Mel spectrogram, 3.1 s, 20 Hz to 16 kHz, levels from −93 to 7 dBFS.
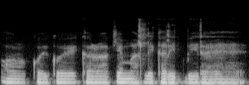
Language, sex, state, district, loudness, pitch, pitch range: Hindi, male, Arunachal Pradesh, Lower Dibang Valley, -17 LUFS, 100 Hz, 100-105 Hz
